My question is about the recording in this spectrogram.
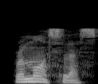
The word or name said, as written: remorseless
